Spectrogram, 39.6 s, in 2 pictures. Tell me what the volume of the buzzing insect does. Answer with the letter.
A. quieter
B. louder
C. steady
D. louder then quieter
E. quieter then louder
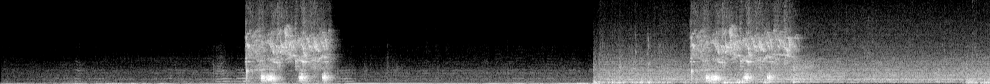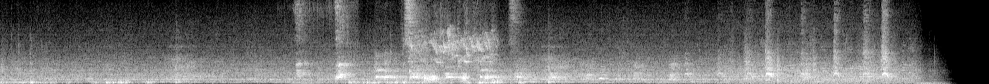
B.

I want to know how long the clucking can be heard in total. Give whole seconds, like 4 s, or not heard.
6 s.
